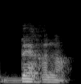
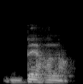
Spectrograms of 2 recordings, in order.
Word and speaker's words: Berlin: passage, mais la ville, on la prononce Berlin, la capitale allemande, Berlin.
